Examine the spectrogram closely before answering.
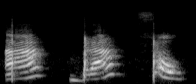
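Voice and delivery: "Abraçou" slowly broken into a... bra... çou; deliberate classroom syllable demo of "Abraçou". Shown as a demonstration. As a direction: keep çou whole in "Abraçou", pausing before it. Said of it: "Eu não separei".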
